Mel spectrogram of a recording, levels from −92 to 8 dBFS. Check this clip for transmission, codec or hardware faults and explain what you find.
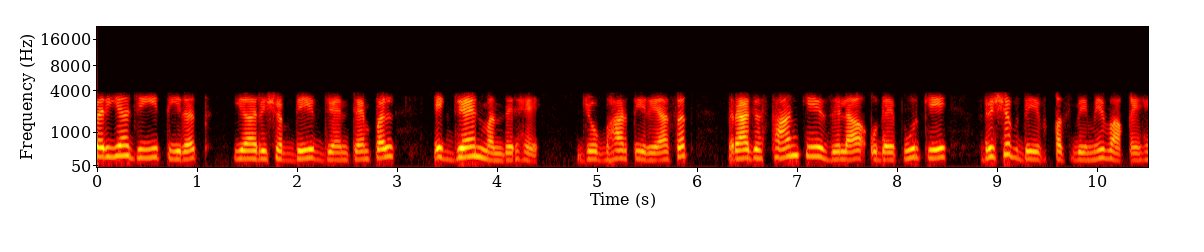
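One codec fault runs through the whole clip: AMR narrowband mobile codec coding. The speech has the closed, phone-line quality of a narrowband mobile call, confined to roughly 200 Hz to 3.5 kHz, with nothing above 3.6 kHz. The damage is heavy. The coder rebuilds each 20 ms frame from a vocal-tract filter excited by sparse pulses, and the harsh, buzzy, synthetic texture points to one of AMR-NB's low modes, consistent with about 6.7 kbps.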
